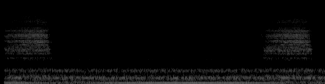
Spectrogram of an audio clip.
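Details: Barn owl nestling on a nest camera in Florida, one of four hatched in February 2022, giving harsh broadband hissing screeches, two bursts about two seconds apart, over a steady low hum.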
